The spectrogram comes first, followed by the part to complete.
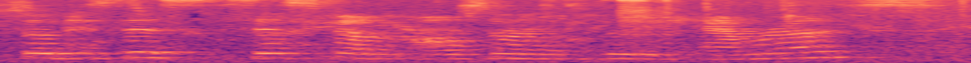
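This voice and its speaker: A woman's voice: mid-range voice, fairly even intonation, unhurried. Plain-spoken woman, distant in a roomy hall. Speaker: school board member. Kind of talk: asking practical questions at a public meeting. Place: indoor meeting room. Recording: roomy, noisy, distant meeting recording.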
